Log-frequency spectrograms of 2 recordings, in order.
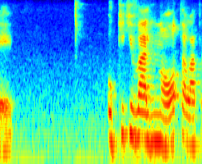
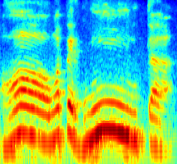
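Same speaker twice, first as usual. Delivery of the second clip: drawn-out, slow mock surprise at a question mark; a hint of surprised reading-aloud tone; questioning intonation demo; 4 dB louder, much slower than usual. Shown as a demonstration. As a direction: read it as if discovering a question. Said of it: "entonação de voz".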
